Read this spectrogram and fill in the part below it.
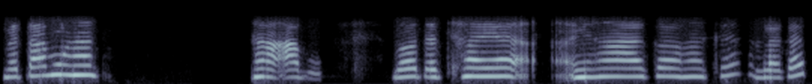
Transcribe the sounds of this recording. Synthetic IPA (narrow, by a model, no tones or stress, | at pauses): mɛt̪abũəɦãk | ɦãʔabu | bəɦut̪ətːʃʰajɛjɐɦãkeəɦãkeləɡət̪̚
